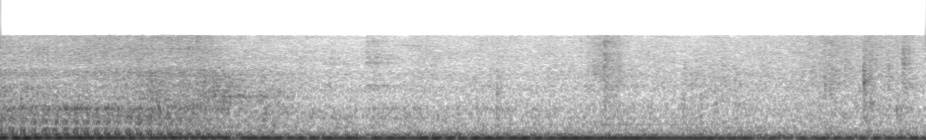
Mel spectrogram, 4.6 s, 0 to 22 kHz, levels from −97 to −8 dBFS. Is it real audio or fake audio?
real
